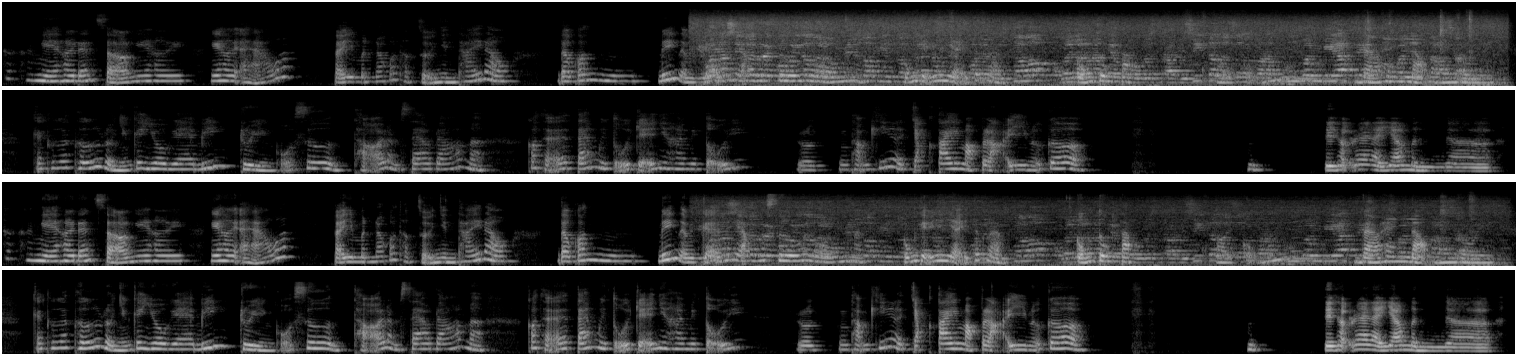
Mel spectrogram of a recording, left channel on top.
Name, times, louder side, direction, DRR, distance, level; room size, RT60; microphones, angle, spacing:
voice 1, 0.0-1.8 2.1-2.9 3.3-5.1 5.6-8.6 9.0-10.0 10.7-11.3 12.1-13.3 13.5-20.0 20.4-22.5 23.1-26.0 26.4-26.5, right 3 dB, 30° right, 0.4 m, -29 dB
Speech, 6.9-15.1, left 4 dB, 40° left, 0.4 m, -31 dB
voice 2, 28.4-30.2, right 4 dB, 80° right, 0.5 m, -26 dB
3.2 x 2.8 x 3.7 m
head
